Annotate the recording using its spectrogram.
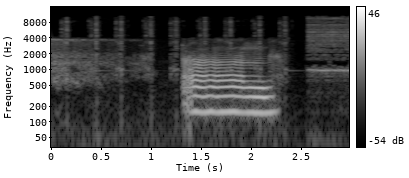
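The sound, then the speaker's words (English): A quiz countdown timer ticks in quick, even beats for about a second, then a loud, harsh buzzer blares steadily before cutting off. No one speaks. “Oh, there's the timer on that word. There's the buzzer on that one.”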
